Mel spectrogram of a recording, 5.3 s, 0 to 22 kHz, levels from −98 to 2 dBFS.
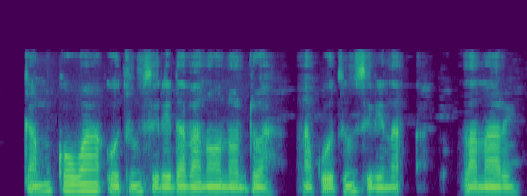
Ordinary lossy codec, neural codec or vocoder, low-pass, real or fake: AAC, 32 kbps; none; 7.2 kHz; real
